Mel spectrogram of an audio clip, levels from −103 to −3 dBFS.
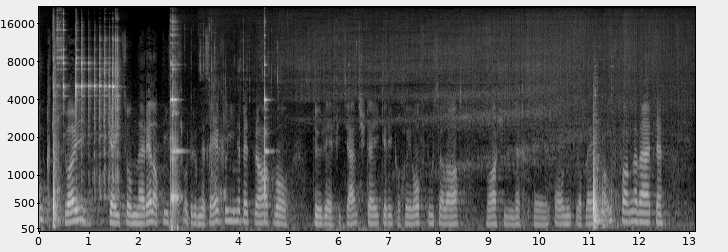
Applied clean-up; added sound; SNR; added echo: none; Chink, clink / Liquid; -4 dB; none.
